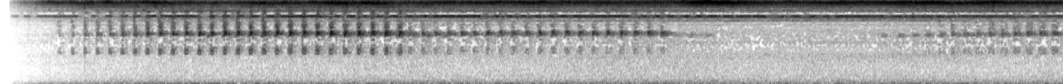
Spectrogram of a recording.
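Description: A chorus of frogs calls at night from a rice paddy, with fast, buzzy pulsed croaks that stream on for several seconds before easing off. A constant low drone runs underneath throughout.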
